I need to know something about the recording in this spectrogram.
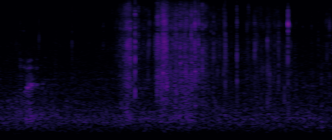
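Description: Near silence outdoors, with a faint rustle of handling for about a second, starting a second and a half in.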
